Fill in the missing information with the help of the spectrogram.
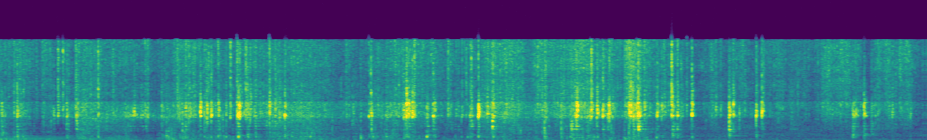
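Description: Gloved hands tossing and mixing chopped, salted raw fish in a stainless steel bowl: a continuous wet, crackly rustle with many scattered clicks.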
